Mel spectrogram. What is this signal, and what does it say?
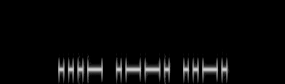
Morse code, heard as a keyed tone, about 25 wpm, 700 Hz. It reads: VPF
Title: USA Call Sign Postfixes - 3 Letters 25wpm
